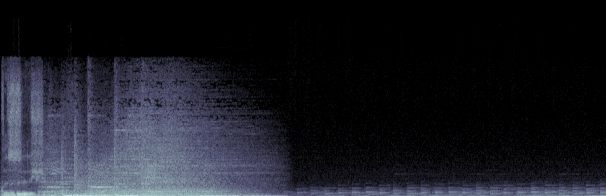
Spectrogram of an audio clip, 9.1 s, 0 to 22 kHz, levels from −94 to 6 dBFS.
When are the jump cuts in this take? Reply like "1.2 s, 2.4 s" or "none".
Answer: 4.3 s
